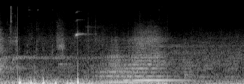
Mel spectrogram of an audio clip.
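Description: A key turning in a brass deadbolt lock, with a few sharp metallic clicks of the key and key ring in the first second. A short low hum with a hiss follows about a second and a half in.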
